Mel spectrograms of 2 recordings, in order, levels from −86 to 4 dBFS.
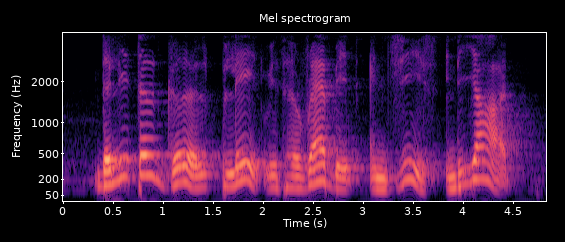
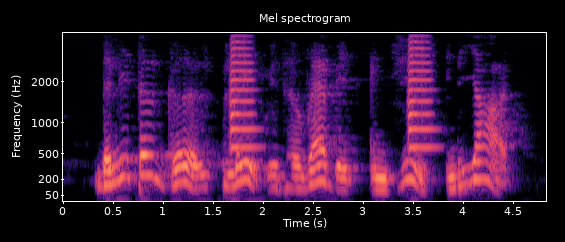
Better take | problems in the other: first | noise reduction (classical method WPE with log-MMSE)

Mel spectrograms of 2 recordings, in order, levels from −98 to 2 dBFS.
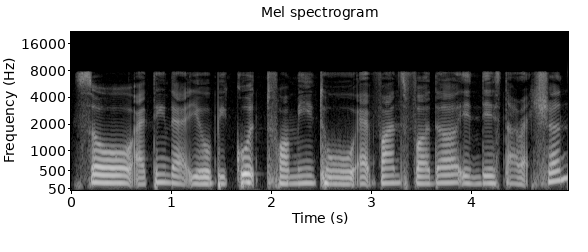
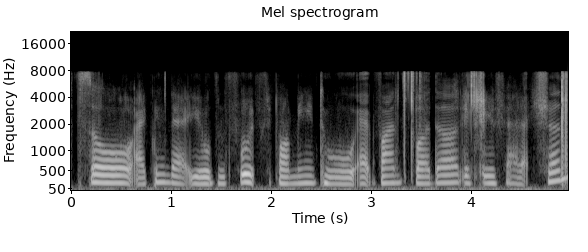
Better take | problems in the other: first | noise reduction (neural diffusion model UNIVERSE++)

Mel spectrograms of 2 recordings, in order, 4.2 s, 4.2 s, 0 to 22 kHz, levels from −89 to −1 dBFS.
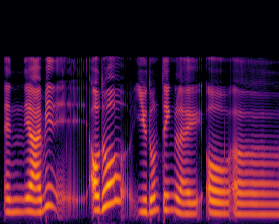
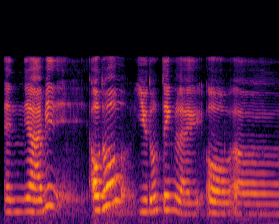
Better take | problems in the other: first | noise reduction (neural separator model SepFormer DNS4)

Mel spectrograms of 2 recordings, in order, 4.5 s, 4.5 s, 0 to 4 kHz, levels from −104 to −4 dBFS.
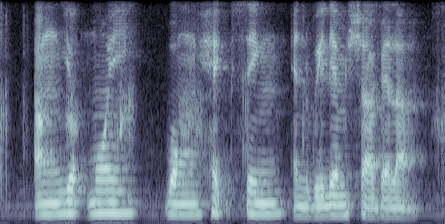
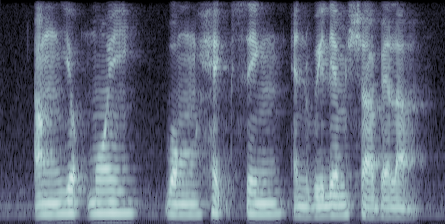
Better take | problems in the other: second | background sound (Chewing, mastication); 20 dB below the speech

